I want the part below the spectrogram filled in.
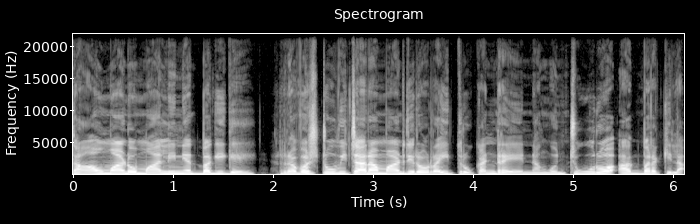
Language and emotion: Kannada, disgusted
